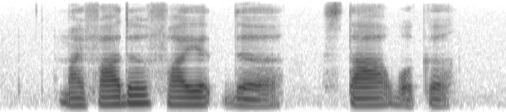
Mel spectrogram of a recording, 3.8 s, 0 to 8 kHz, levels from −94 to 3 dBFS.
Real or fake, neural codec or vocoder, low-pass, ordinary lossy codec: real; none; 7.2 kHz; none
